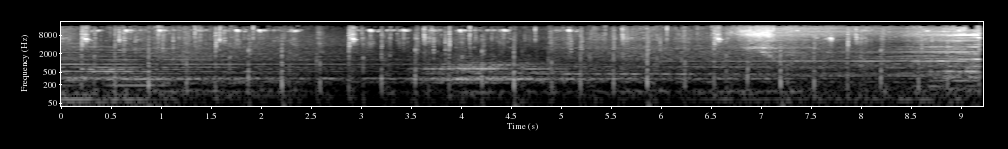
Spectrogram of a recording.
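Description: Footsteps run quickly on a stone floor.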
